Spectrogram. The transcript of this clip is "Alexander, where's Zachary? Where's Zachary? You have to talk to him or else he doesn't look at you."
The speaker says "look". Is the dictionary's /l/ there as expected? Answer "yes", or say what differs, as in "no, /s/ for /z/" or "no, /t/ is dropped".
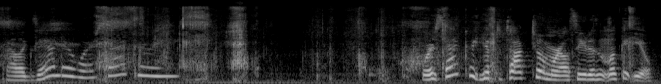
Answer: yes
